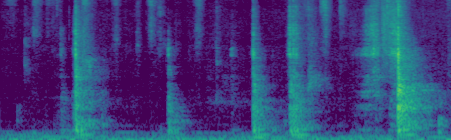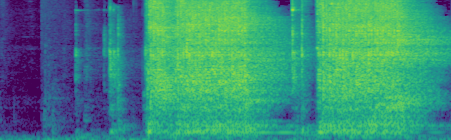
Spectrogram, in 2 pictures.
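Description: Light metallic clicks and knocks as a wheel hub bearing is fitted onto the stub axle, then two long bursts of a power tool, about six and seven and a half seconds in, running the axle nut down onto the hub.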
